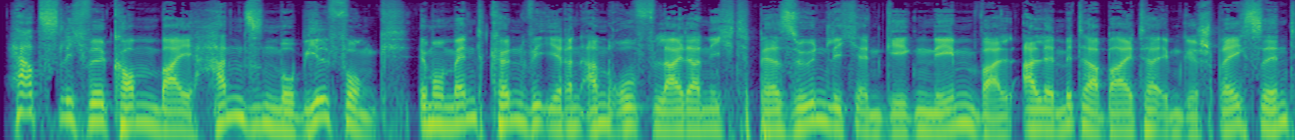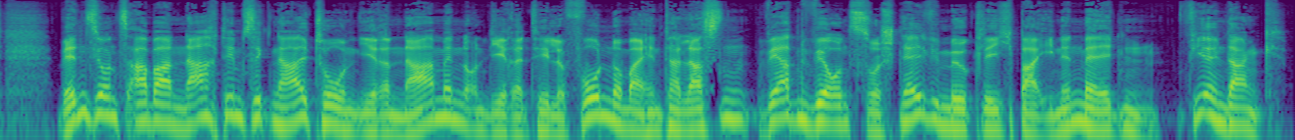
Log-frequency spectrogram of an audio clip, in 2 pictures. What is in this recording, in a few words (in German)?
Telefonansage; Hansen Mobilfunk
